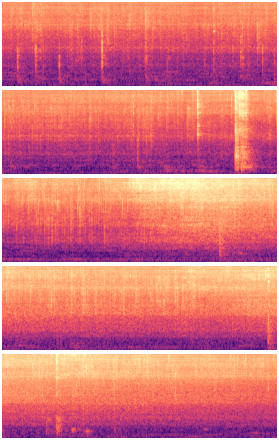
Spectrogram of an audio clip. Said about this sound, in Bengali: এর মধ্যে মশলা দিয়ে দিয়েছি, ভাজা ভাজা হয়ে এসছে।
